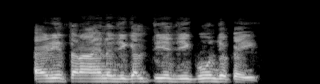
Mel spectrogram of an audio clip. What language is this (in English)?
Sindhi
